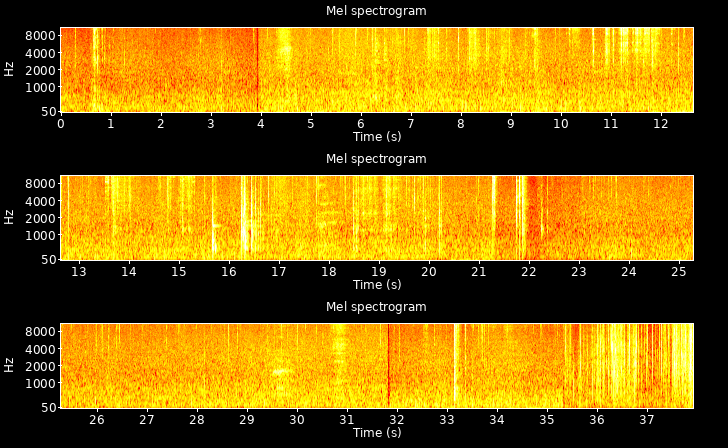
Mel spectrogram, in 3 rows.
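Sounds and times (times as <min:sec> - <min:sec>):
steady rain: 0:00.0 - 0:37.9
small metal items clinking: 0:07.3 - 0:12.4, 0:13.4 - 0:17.1, 0:18.4 - 0:20.3, 0:35.3 - 0:37.9.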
